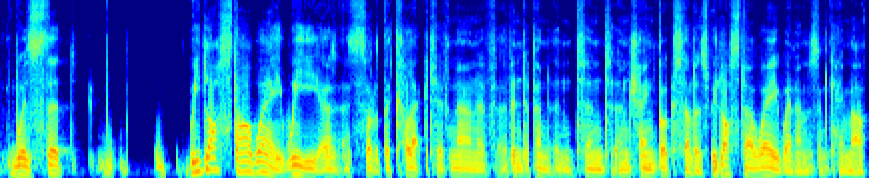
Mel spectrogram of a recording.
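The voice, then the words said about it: British accent. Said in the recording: “my own view and certainly my experience in the United Kingdom, you will gather from the accent, that's where I come from”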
